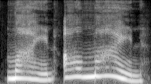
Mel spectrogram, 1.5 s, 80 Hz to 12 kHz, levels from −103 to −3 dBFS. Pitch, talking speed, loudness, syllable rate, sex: 260 Hz, 120 wpm, -15 LUFS, 2.3 syllables/s, female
